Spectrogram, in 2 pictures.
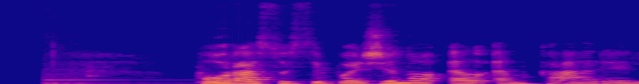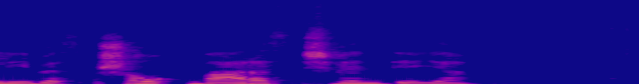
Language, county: Lithuanian, Klaipėda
